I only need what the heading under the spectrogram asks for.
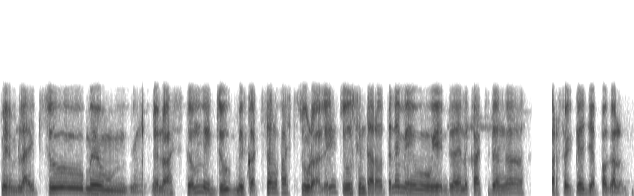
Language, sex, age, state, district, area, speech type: Telugu, male, 18-30, Telangana, Peddapalli, rural, conversation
